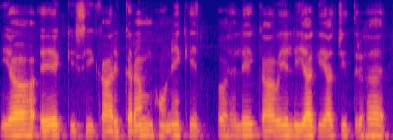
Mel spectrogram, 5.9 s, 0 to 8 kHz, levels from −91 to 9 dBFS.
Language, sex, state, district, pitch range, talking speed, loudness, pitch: Hindi, male, Jharkhand, Ranchi, 110-115 Hz, 130 wpm, -18 LUFS, 115 Hz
